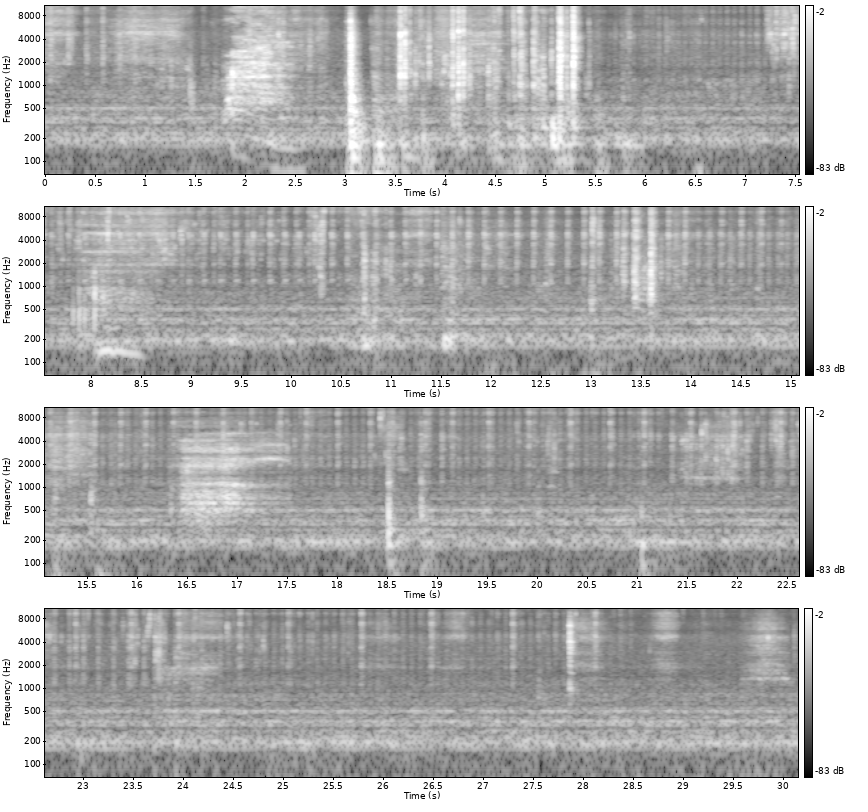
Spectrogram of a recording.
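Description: Water being added to a steel pot of soup, with clatters and knocks of the pot and spoon in the first few seconds and short noisy bursts later, over a steady low hum.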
